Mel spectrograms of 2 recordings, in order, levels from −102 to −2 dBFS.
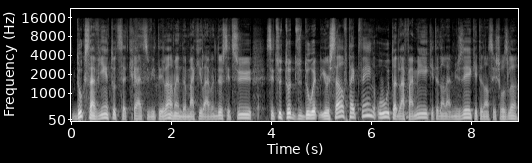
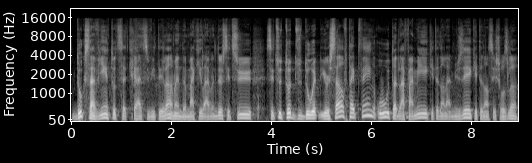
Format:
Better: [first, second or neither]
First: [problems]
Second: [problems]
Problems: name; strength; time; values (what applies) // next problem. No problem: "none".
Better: neither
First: none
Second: none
